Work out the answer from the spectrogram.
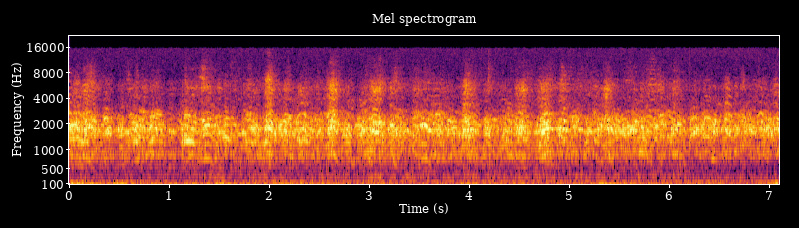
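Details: Barnacle geese of the Svalbard population wintering at Mersehead RSPB Reserve, Dumfries and Galloway, November 2011: a steady, dense chorus of overlapping yelping, barking calls from a large flock, continuous throughout.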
